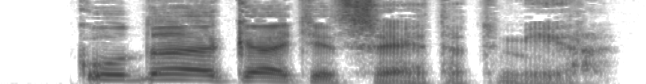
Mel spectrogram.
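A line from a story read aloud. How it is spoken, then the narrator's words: Tragic sigh. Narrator (Russian): трагично вздохнул Стефан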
